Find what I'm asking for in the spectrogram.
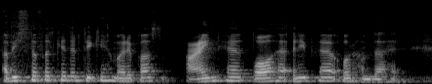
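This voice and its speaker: A man with a fairly high voice gives a recorded lesson on Quran reading. He explains the rules patiently and repeats each word slowly, drawing out the recited syllables. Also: slight background noise. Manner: patient, repetitive, spelling out letters and drawn-out recitation.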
